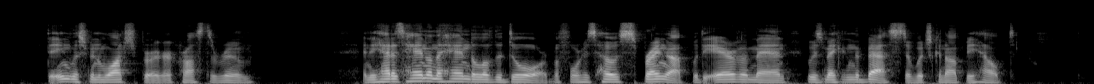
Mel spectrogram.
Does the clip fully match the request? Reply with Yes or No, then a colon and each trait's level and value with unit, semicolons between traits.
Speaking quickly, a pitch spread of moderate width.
Yes: fast, 220 wpm; average, 3.0 semitones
